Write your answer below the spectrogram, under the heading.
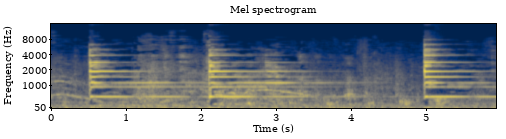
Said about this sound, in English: Church bells ringing? Man, you don't hear no church bells ringing 12 o'clock in the daytime.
